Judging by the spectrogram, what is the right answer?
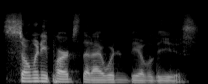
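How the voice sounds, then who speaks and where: A man's voice: lowish voice, animated, quick pace, no echo, studio quality. A man chatting casually in a podcast, rambling and laid-back with lots of fillers, his nose a little stuffed up. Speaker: motocross racer.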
